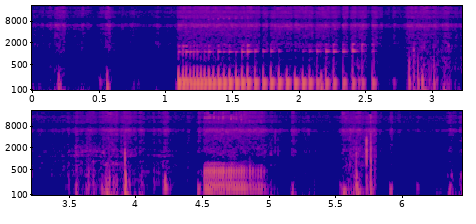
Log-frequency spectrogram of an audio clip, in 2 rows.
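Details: Stomach rumbling after 24 hours without food; borborygmi.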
